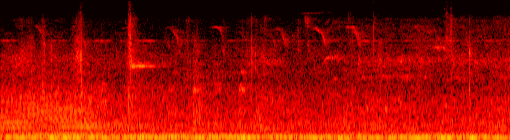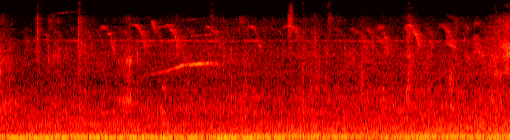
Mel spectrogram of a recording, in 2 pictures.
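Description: Birds chirping outdoors: many short, high, falling chirps with a couple of longer rising whistles, over a steady low rumble.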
